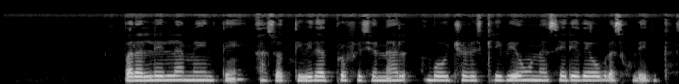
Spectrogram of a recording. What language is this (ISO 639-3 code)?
spa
